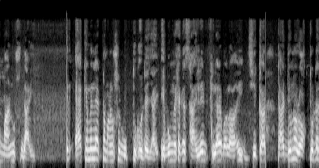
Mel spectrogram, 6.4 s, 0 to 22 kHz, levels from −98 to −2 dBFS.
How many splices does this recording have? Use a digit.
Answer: 2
